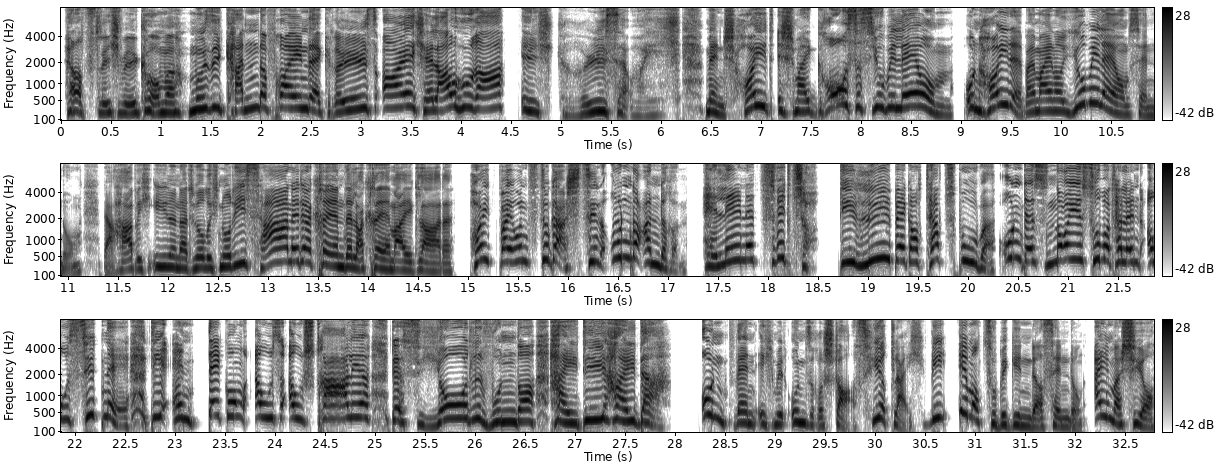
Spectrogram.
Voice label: Dialekt Schwaebisch

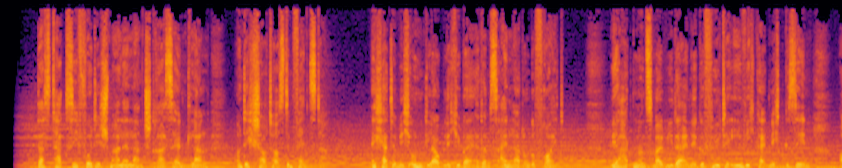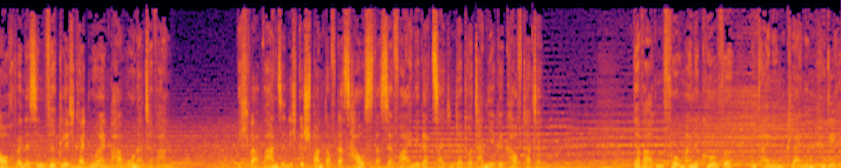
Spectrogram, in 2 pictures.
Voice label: Dramatisch

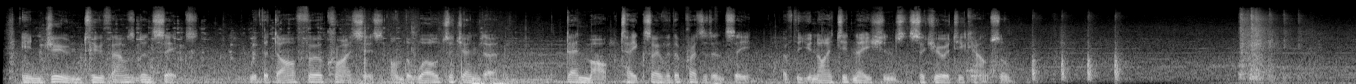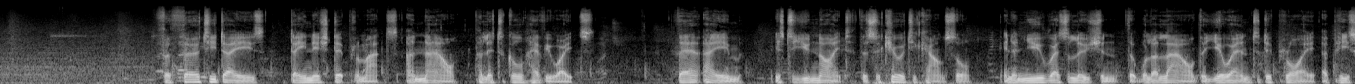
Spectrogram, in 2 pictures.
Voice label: Eng UK Kommentar Neutral

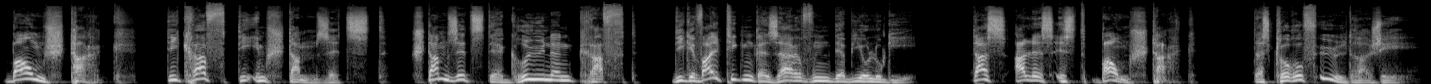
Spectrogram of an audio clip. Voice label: Werbung, Kraftvoll

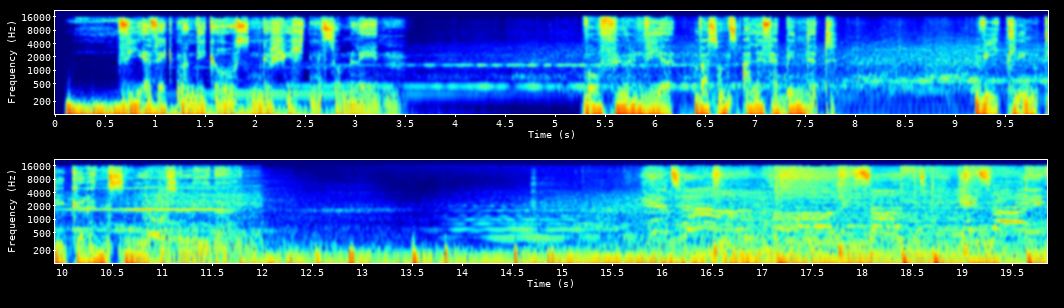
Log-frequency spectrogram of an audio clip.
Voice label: Sanft

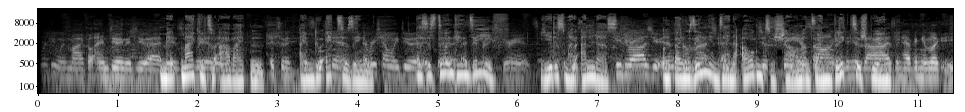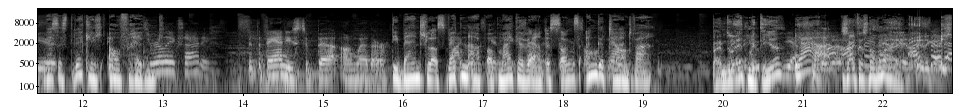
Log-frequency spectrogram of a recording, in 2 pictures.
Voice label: Kommentar Freundlich

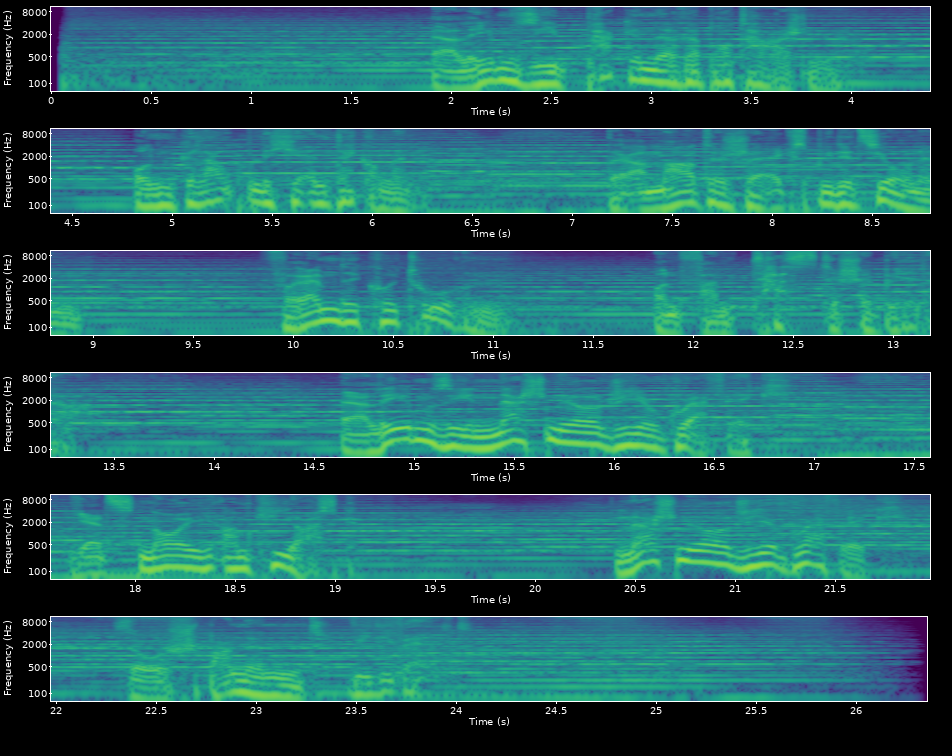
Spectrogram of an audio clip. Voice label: Dynamisch; Fremdtake

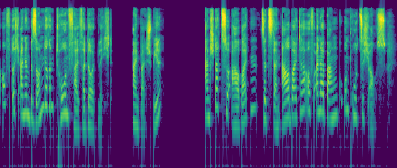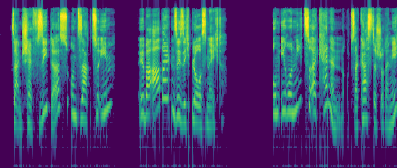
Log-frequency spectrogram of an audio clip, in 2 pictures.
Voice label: Sarkasmus Freundlich

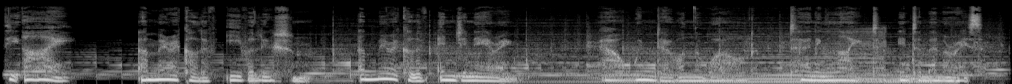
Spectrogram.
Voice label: EngUK W Fremdtake Sanft

